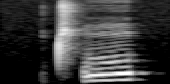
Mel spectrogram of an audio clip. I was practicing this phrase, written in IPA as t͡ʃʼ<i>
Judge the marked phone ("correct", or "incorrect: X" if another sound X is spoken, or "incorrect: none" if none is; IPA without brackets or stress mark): correct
